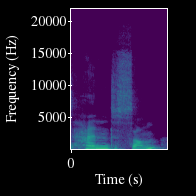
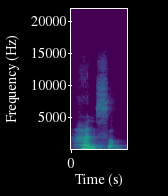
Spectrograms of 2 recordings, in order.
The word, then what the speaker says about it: handsome: Another word is handsome. So incorrectly is handsome, but it's actually pronounced handsome, handsome.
